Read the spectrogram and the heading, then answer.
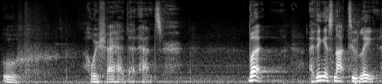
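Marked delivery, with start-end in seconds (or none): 0.1-2.5 a whispered, wistful aside. Real, not acted. Preacher admitting envy to his congregation, whispered. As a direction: whisper it as a private regret.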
